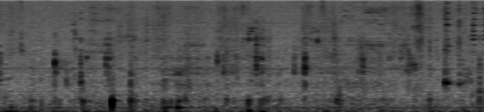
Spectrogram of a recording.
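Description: Faint biting and chewing on a solid medium-light milk chocolate figure, with a few soft crunches and steady quiet mastication and no talk.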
